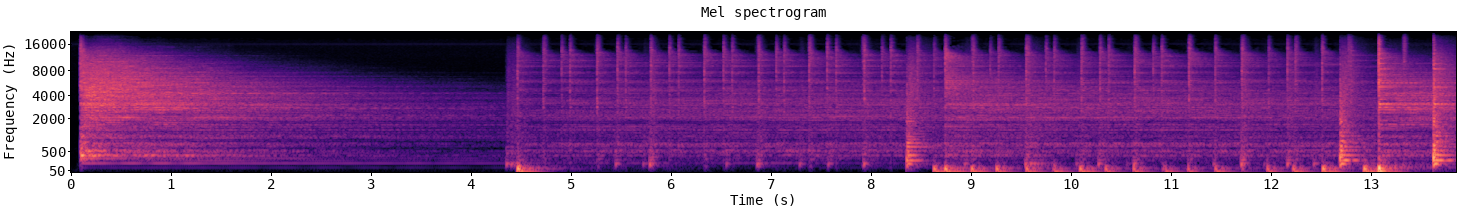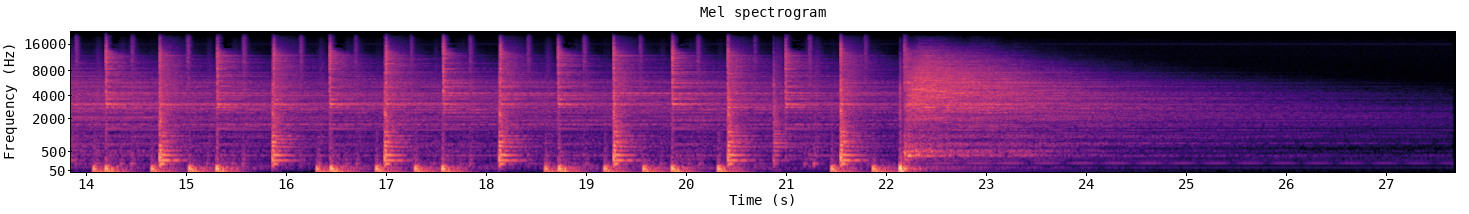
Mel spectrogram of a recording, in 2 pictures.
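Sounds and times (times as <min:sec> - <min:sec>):
Istanbul K Zildjian cymbal: 0:00.1 - 0:27.6.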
